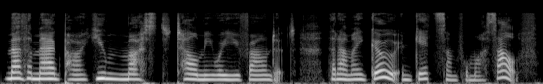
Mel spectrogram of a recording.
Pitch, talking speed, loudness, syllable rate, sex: 235 Hz, 210 wpm, -18 LUFS, 4.7 syllables/s, female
